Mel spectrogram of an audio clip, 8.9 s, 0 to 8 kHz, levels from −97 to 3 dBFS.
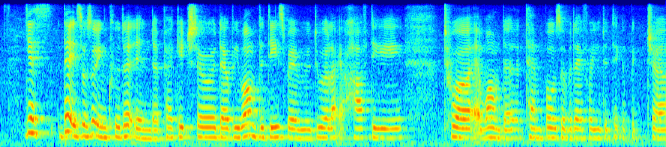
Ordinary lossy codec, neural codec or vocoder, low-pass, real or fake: none; none; 7.2 kHz; real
